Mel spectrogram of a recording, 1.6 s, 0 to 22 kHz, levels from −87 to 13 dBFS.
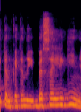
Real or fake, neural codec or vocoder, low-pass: real; none; 14.4 kHz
